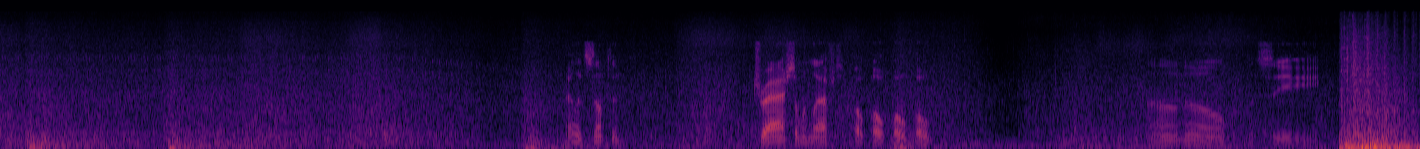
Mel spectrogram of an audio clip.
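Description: Water rushes along a boat's hull.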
